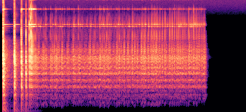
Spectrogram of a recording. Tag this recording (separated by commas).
Coin (dropping), home sounds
